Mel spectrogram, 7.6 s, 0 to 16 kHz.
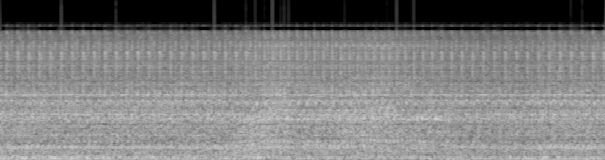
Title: Стук в двигателе 1.4 16 клп Калина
